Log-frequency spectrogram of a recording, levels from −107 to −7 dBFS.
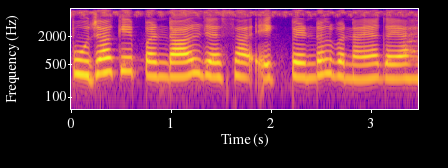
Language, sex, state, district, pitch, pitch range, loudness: Hindi, female, West Bengal, Alipurduar, 285 Hz, 260-310 Hz, -15 LUFS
